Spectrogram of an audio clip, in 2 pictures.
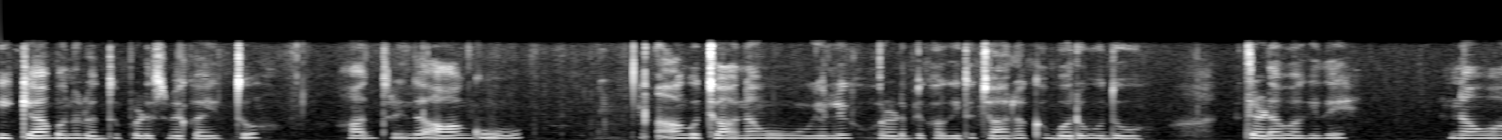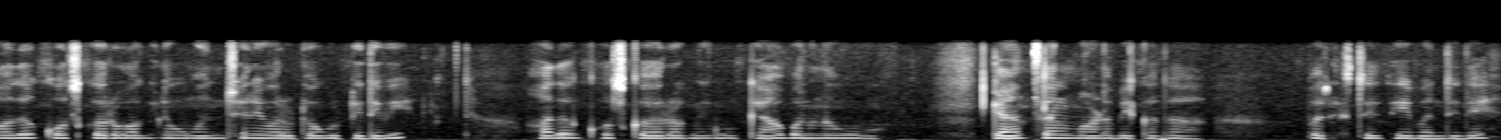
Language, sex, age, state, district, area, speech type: Kannada, female, 60+, Karnataka, Tumkur, rural, spontaneous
